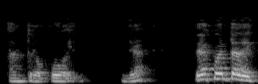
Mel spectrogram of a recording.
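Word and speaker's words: ἄνθρωποι: Se pronuncia hoy antropoi, ¿ya?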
